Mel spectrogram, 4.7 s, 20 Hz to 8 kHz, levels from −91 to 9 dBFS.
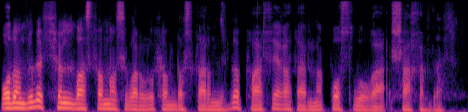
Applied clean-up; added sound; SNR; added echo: neural diffusion model UNIVERSE++.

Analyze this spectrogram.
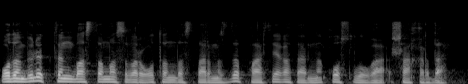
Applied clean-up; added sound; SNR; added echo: none; none; none; none.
